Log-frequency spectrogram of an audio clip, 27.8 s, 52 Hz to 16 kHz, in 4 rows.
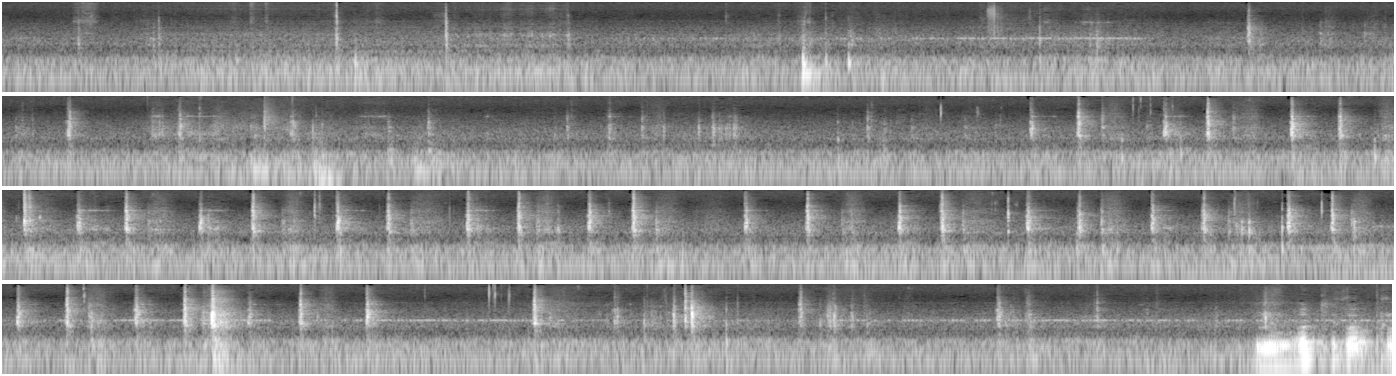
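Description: Plastic clicking from the paper-feed mechanism of an Epson TX650 printer as its pickup roller and gear train are turned to test the paper pickup and separator. A few scattered clicks at first, then a quick run of clicks, three or four a second, from about halfway.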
